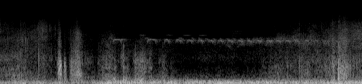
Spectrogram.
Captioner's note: extremely loud bird noises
